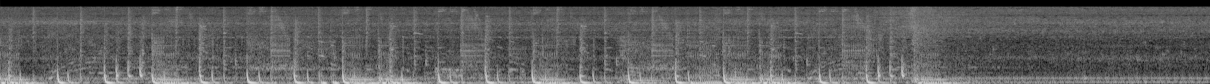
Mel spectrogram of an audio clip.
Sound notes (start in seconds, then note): 7.1 machine spraying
